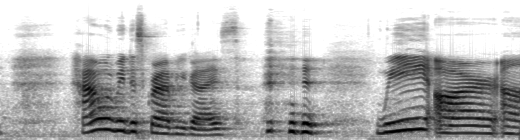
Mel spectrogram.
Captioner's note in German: lacht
